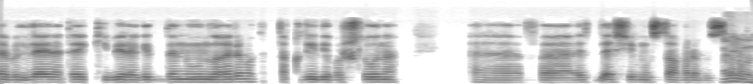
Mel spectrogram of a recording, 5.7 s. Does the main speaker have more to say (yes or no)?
no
